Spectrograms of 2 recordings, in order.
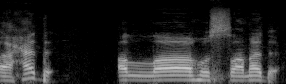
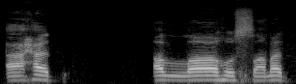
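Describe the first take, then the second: Both takes have the same delivery.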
